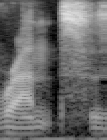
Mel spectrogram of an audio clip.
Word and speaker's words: Reims: Because, for example, Reims, a lot of our tours travel through there for or Rants, as the official French pronunciation is.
